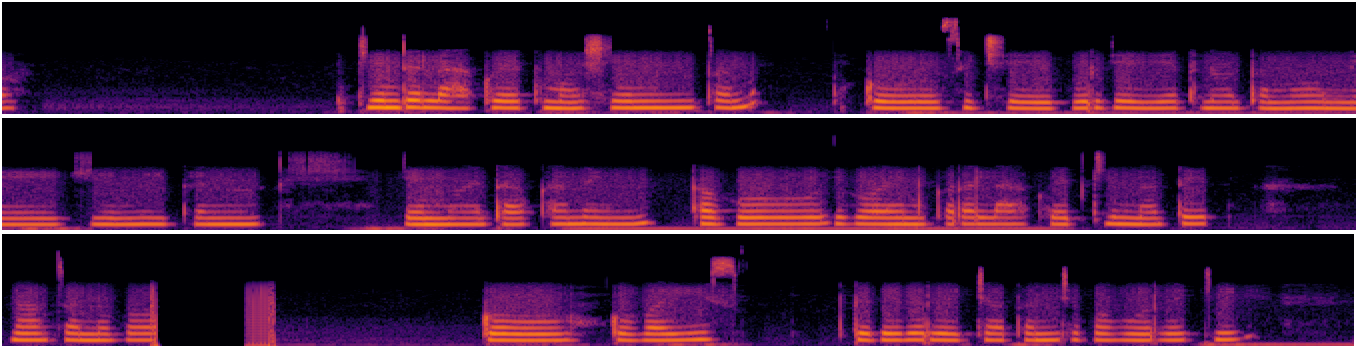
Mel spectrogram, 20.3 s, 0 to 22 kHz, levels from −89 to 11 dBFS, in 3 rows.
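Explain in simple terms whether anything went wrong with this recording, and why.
Yes, two things went wrong. Throughout, the speech was likely squeezed through Bluetooth SBC compression, so the treble is missing above 12 kHz and a gritty, rough edge clings to the sound.

At 14.29 s, right after "noton nebo", a cable was pulled and plugged in. A pop cuts the sound to near silence for about half a second, then a short mains buzz and a second pop as it returns at 14.91 s.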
